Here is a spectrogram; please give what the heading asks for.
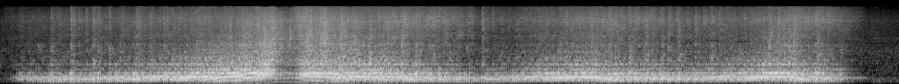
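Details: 2002 Type S with an Injen cold air intake that had trouble starting after a drive: revved twice with a rough, uneven note and light clatter. The noise persisted with the intake disconnected, and the cause is unknown.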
